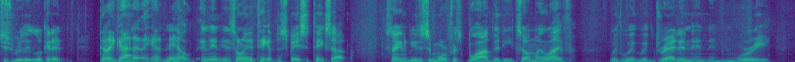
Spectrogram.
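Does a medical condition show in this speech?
Yes: Parkinson's disease; young onset.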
